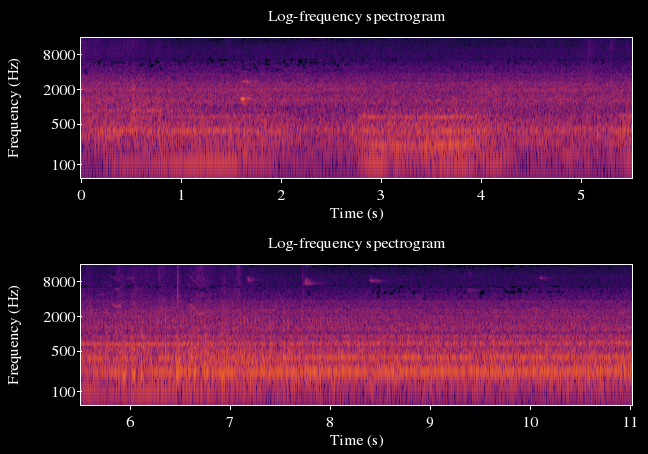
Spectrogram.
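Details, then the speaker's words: Honda CR-V on a test drive after timing belt replacement, power steering fluid recently lost and topped up: steady whining tone with wavering low hum over road noise; owner suspects the power steering pump is failing, unconfirmed. "The power steering pump go now, dude? Or does it need some building?"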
